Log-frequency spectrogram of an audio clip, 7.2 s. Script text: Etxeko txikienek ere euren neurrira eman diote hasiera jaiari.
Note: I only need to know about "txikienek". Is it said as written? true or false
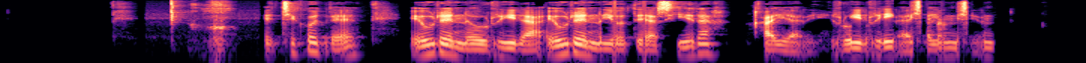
false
